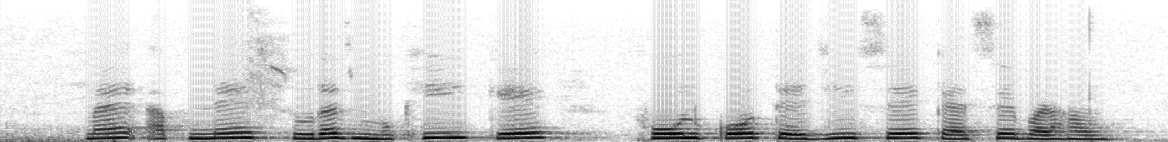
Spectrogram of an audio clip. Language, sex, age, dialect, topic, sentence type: Hindi, female, 18-24, Awadhi Bundeli, agriculture, question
